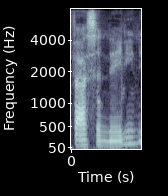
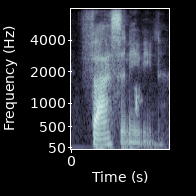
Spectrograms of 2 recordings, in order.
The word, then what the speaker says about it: fascinating: um ah yes so it's not fascinating it's fascinating fascinating uhuh so the stress on the first syllable fascinating fascinating uhhuh yeah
